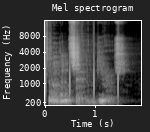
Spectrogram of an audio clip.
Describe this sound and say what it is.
Speech > Processed / Synthetic
"throw a little sand in the gears" as a deep robot voice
